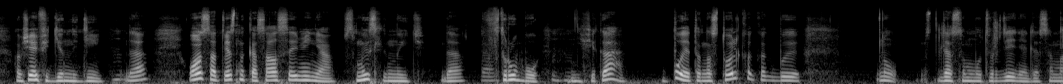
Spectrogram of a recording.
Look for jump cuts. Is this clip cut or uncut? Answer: cut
